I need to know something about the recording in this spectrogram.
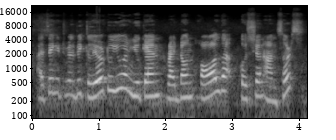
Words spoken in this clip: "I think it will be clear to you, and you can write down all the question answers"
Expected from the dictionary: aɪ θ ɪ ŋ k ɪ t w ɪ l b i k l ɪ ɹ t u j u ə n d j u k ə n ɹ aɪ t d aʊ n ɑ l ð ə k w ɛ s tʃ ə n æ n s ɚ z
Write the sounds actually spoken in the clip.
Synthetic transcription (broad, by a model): aɪ t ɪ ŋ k ɪ t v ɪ l b i k l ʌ ɹ t u j u ə n d j u k ə n ɹ aɪ t d aʊ n ɑ l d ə k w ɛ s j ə n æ n s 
